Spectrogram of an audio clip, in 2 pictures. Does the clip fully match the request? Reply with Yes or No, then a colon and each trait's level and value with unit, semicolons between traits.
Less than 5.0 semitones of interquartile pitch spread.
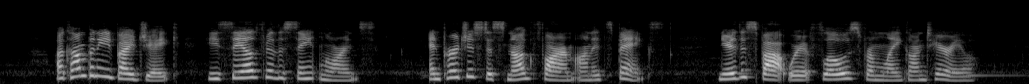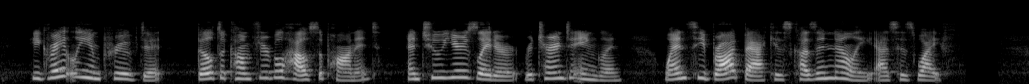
No: wide, 5.6 semitones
